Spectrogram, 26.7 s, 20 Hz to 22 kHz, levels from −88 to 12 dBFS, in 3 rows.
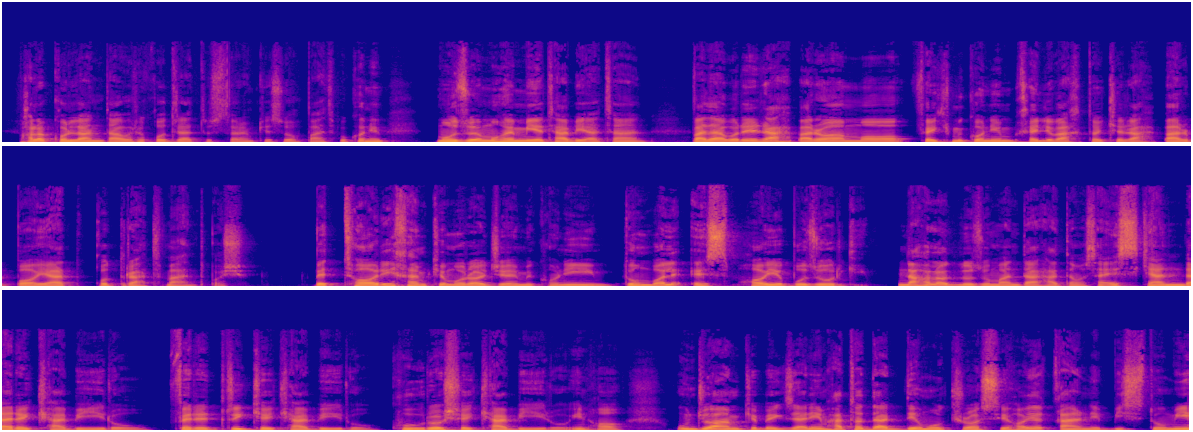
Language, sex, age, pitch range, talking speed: Persian, male, 30-49, 110-130 Hz, 135 wpm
